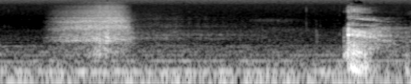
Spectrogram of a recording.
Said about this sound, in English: Dr. Rockwell pats you on the back when you start coughing.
